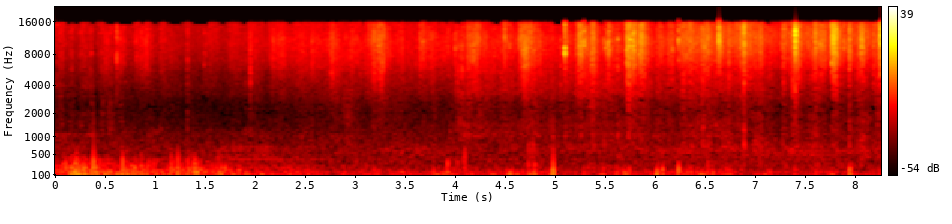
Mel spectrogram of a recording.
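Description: Hoofbeats of a horse cantering over woodland ground. They are loud and close at first and grow fainter as it moves away, then come back as sharper clicks in the second half.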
